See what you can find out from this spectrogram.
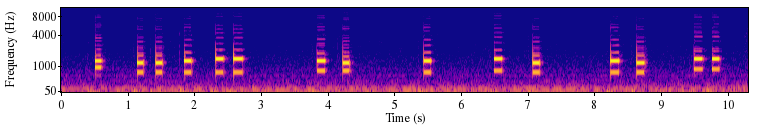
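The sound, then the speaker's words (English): Telephone keypad tones dial a number after a prepaid calling-card prompt: many short, clear beeps arrive in uneven clusters and pauses over a faint, steady low hum. “Please enter the telephone number you wish to dial now, or press *0 to recharge”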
